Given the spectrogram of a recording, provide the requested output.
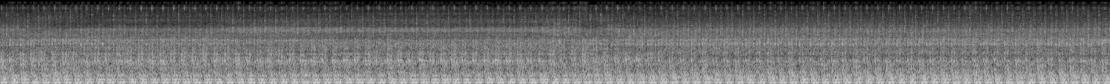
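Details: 1994 Kawasaki Ninja 250 (ZZR250), long-stored: regular knock about twice a second at low idle rpm that disappears when the clutch is pulled; owner suspects clutch basket, cause unconfirmed.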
